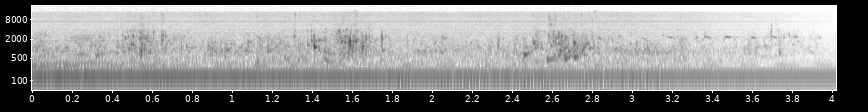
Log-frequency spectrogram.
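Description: Water sloshing and splashing in irregular bursts over a low held note from the end of the song, which fades slowly.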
